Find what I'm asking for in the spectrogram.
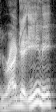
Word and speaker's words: Ragaini: Ragaini. – You've been saying it wrong the whole time. – I know. Sorry. I've been corrected.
